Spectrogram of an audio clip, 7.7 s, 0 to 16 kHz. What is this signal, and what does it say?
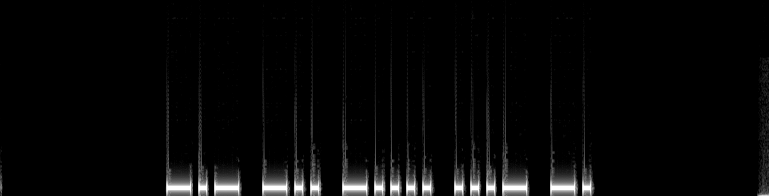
Morse code, heard as a keyed tone, about 18 wpm, 700 Hz. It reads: KD6VN
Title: Speed Racing - USA Call Signs 15wpm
